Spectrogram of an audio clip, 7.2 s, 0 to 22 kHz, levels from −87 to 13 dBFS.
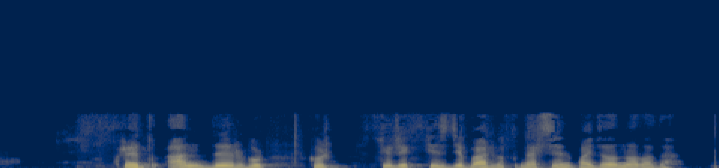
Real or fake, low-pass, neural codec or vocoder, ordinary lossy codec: fake; 7.2 kHz; codec, 24 kHz, 1.2 kbps, DualCodec; MP3, 32 kbps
